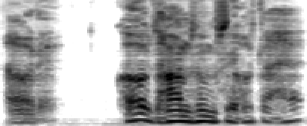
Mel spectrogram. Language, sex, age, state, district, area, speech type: Hindi, male, 60+, Bihar, Muzaffarpur, rural, spontaneous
